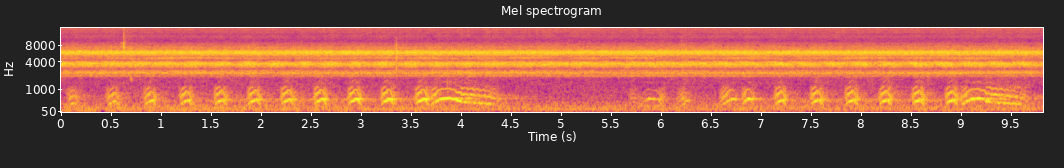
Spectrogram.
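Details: Owls hooting in Tennessee, sounding like monkeys: two bouts of rapid rhythmic hoots, about three per second, each building into a wavering, descending squall, with a constant high-pitched insect-like drone behind.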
